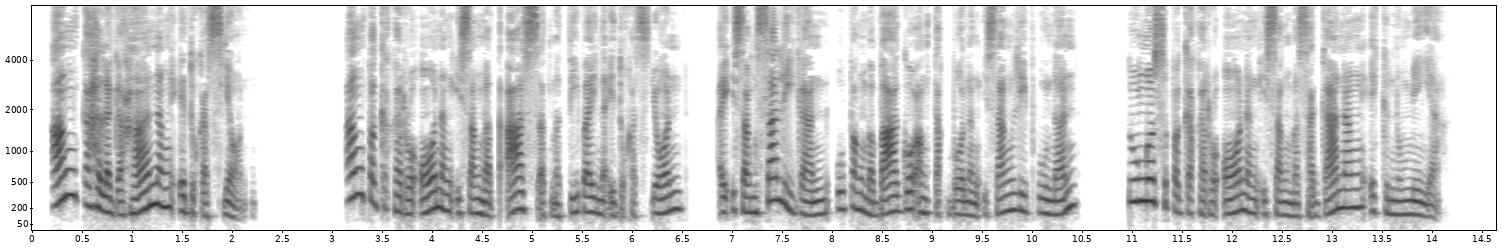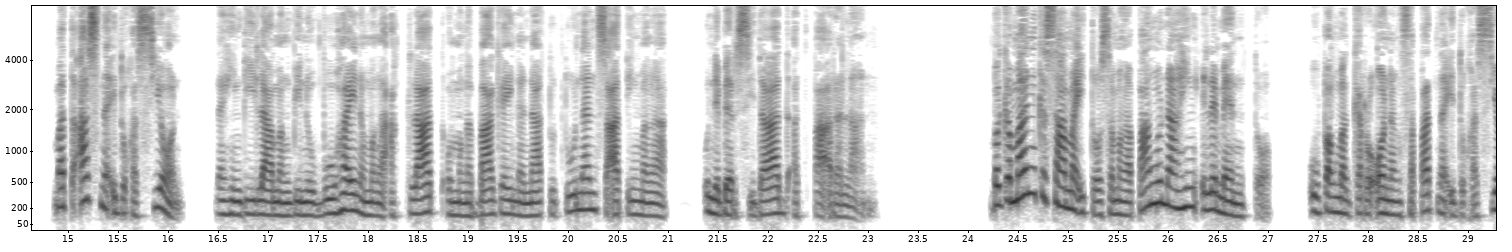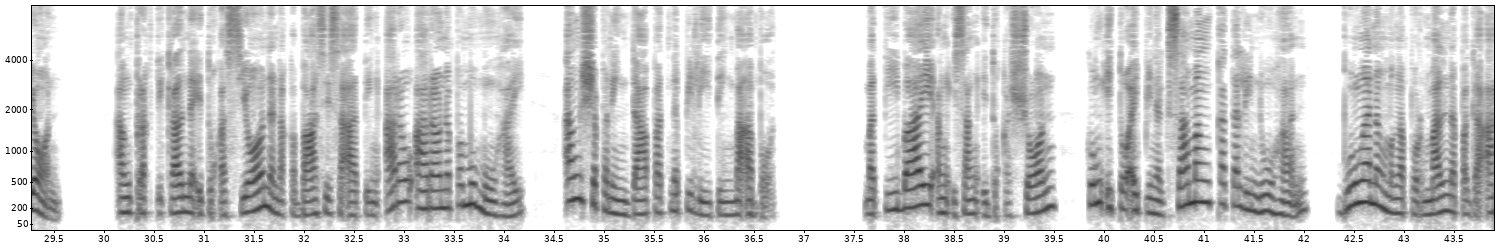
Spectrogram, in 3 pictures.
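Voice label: Tagalog, female, narration; filipino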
